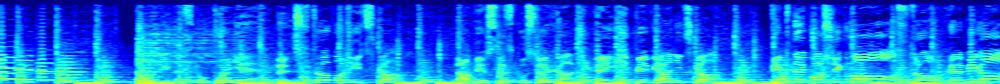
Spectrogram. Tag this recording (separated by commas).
Music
